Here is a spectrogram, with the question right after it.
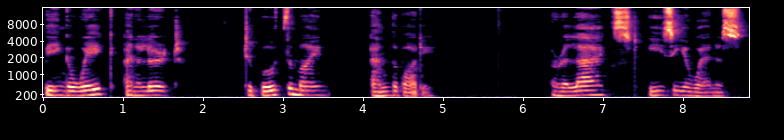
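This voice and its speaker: A woman leads a guided meditation at a very slow pace. Her voice sits a little low and has a husky, breathy grain. She gives each instruction in short, measured phrases, leaving space after them. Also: steady tone. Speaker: meditation teacher.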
